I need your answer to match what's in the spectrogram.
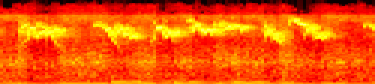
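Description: Several sparrows chirp busily in quick, overlapping bursts, bright, over a soft low hum in the background, with no one talking.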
